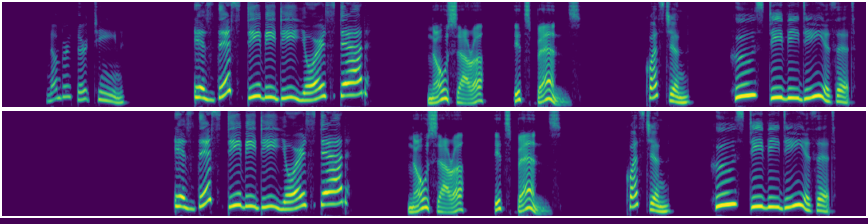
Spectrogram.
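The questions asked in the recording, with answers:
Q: Question: Whose DVD is it?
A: Ben's.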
